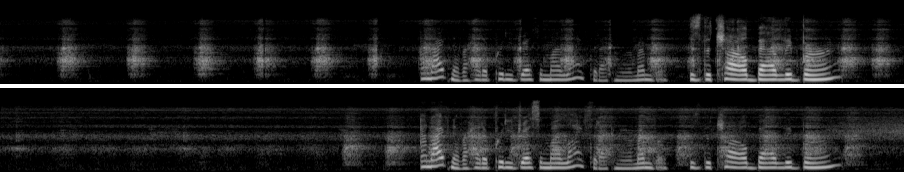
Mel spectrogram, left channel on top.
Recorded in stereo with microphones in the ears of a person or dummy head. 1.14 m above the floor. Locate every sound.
4.2 s a woman speaking: 80° right
6.9 s a woman speaking: 60° left (ahead or behind)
